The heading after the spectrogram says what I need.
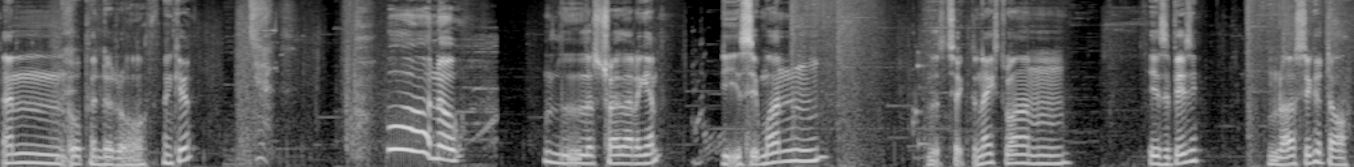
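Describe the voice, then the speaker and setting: A woman gamer with a low voice full of vocal fry comments casually as she plays. Her remarks are short and offhand, with faint game music behind. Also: expressive, slow, long pauses, warm tone. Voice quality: creaky. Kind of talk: casual let's play commentary.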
